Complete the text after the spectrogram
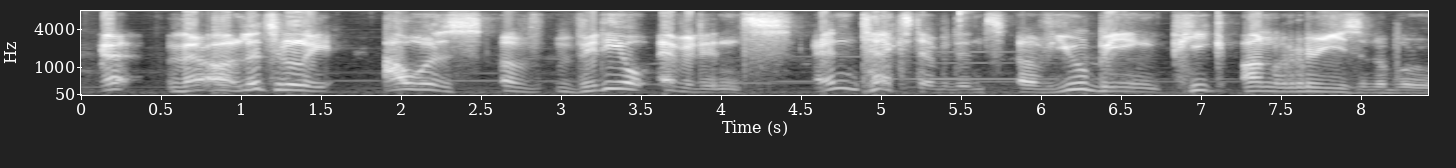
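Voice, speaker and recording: Faint music plays behind a man doing a put-on character voice at a fairly high pitch and a fairly slow pace. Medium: game stream. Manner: dry, deadpan.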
